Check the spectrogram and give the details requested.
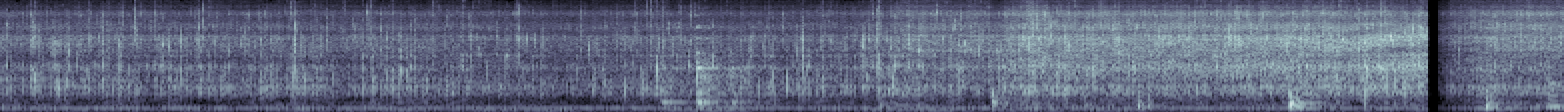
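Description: Corned beef and ground spice paste sizzling in hot oil in a frying pan while a wooden spatula stirs and scrapes it, with small taps against the pan. The sizzle grows louder about six seconds in and cuts out for an instant near the end.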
